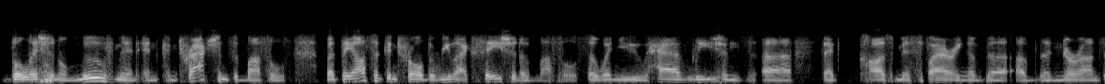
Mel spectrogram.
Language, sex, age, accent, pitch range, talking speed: English, male, 50-69, American, 95-115 Hz, 150 wpm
